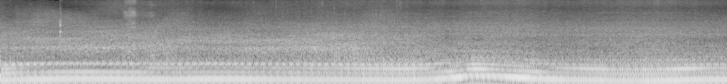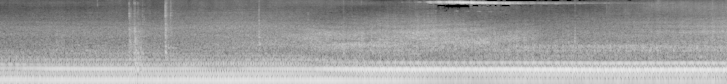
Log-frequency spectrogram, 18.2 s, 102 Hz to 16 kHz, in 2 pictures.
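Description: Nissan 350Z's 3.5-litre V6 idling steadily, with one short blip of the throttle about six seconds in.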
